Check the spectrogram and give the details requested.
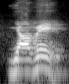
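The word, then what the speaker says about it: Yahweh: वो मैं कौन है वो है यहोवा यावे सॉरी यावे राइट प्रोनाउंस िएशन क्या होती है? यावे तो कहता है वो किसके आगे?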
